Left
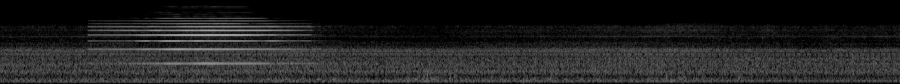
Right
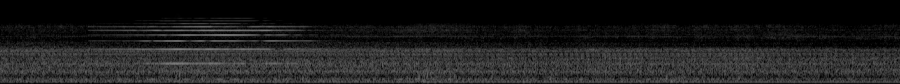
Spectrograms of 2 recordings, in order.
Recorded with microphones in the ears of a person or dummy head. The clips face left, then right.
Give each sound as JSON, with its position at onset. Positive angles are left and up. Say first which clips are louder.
{"t": 0.9, "sound": "a violin", "louder": "left 1 dB", "side_deg": 50, "distance_m": 0.7}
